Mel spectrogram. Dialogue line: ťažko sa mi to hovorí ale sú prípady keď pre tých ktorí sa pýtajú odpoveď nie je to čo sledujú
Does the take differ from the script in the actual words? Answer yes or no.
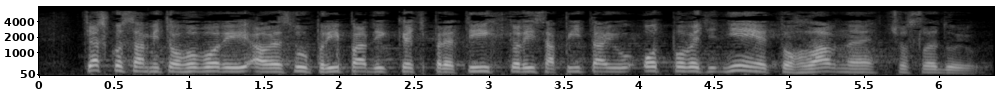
yes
